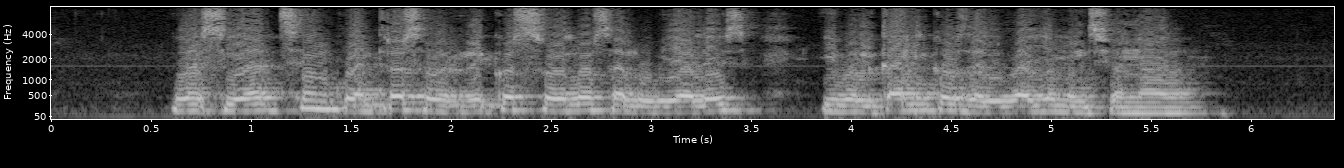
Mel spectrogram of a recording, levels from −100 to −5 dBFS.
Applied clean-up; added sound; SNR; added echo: none; none; none; none.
